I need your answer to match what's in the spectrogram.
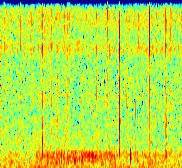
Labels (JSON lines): {"label": "ambient", "recorder": "HydroMoth"}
